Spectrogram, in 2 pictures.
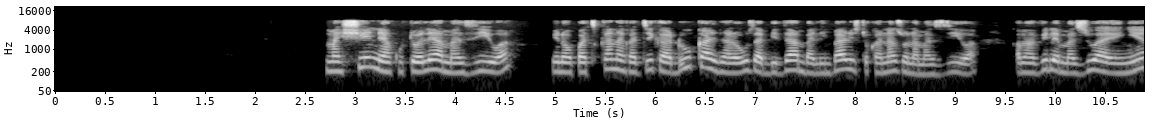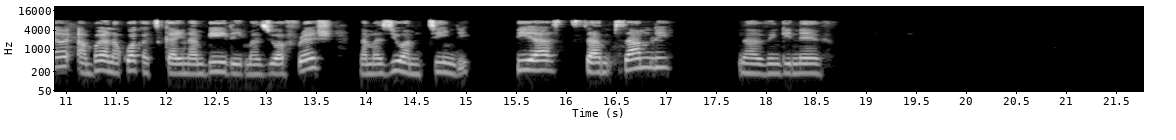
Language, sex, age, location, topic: Swahili, female, 18-24, Dar es Salaam, finance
